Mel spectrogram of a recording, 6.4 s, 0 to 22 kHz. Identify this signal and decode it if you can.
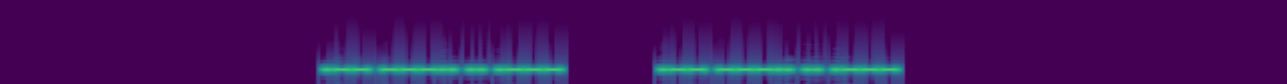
Morse code, heard as a keyed tone, about 47 wpm, 700 Hz. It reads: W8IJ W8IJ
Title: USA Call Signs - 4 Characters - Repeated 2x - 50wpm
